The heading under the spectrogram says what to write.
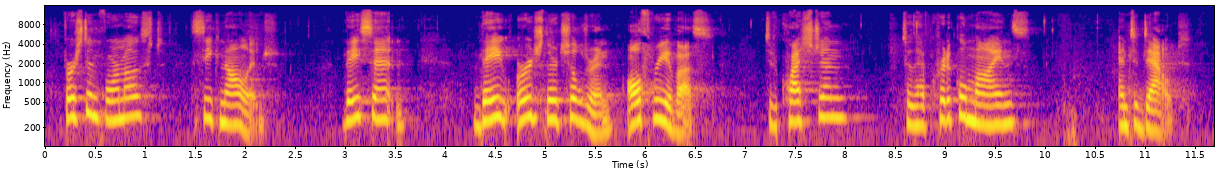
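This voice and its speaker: At a very slow pace, a speaker with a Midwestern accent leaves long, frequent pauses, the pitch varying in an ordinary way. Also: woman, high pitch for a woman. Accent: American Midwest. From US Midwest, Toledo, Ohio. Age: young. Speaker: debater. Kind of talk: formal debate opening statement. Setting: stage with audience.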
